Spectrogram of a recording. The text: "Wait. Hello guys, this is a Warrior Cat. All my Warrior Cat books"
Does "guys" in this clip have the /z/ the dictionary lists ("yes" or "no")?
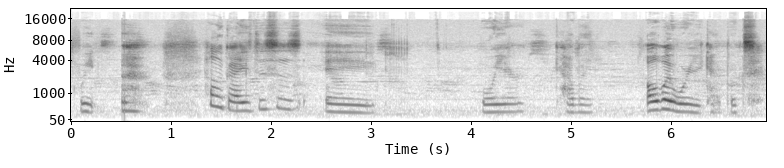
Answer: yes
